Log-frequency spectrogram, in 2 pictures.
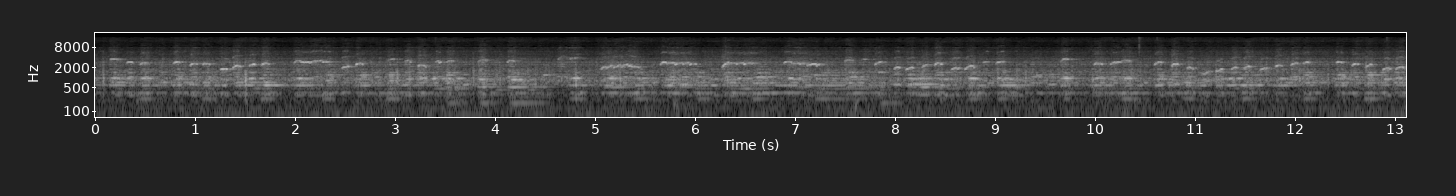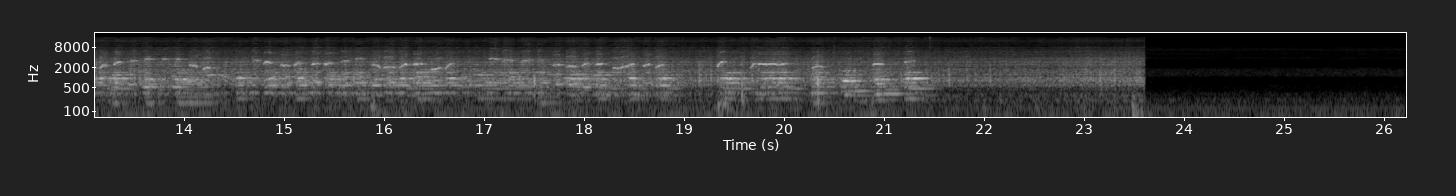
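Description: Acoustic gramophone playing an early shellac disc record: quick, chirpy whistling over a small orchestra accompaniment. It grows quieter and then cuts off abruptly shortly before the end.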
